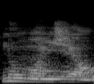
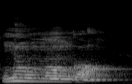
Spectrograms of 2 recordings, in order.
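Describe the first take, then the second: First: The g is soft, like in 'beige'. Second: The g is hard, like in 'go'. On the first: The speaker calls it right. "which is right" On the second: The speaker calls it wrong. "if you don't put that e after g, you'll change the pronunciation"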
